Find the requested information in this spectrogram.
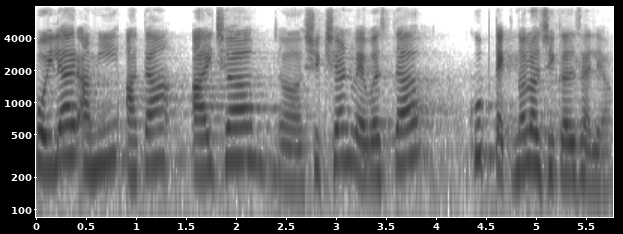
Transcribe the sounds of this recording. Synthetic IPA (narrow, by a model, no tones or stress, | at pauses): pojljaɾamiat̪ãː | jt͡ɕjaɕikʂəɳʋjeʋəst̪ʰa | kʰuːpʈeknɔlɔd͡ʑikəld͡zʱalja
